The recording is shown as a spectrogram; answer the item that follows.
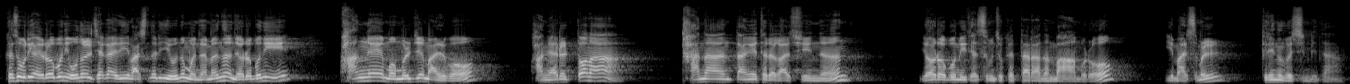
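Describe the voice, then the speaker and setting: A man preaching a sermon as pastor, stacking short repeated clauses and telling personal stories, with loud peaks and quiet dropped endings. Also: medium pitch, expressive, brisk. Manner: tells personal stories with laughter. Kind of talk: Wednesday service sermon.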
